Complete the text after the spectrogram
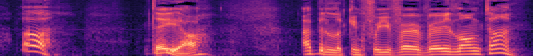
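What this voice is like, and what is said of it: Deliberately bad British accent. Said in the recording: “in my best horrible British accent”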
